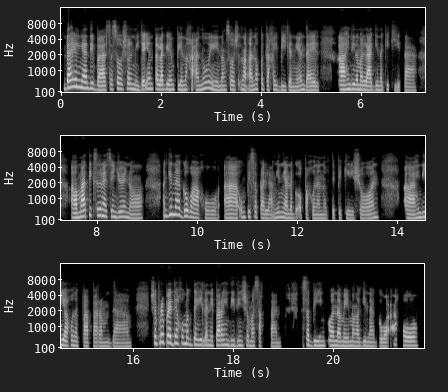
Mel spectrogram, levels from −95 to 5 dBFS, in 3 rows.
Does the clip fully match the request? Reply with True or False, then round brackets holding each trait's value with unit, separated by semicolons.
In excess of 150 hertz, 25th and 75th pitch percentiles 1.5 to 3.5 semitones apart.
False (190 Hz; 4.1 semitones)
